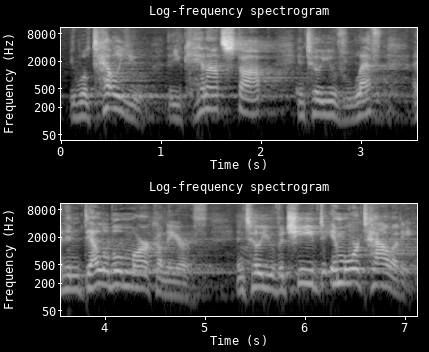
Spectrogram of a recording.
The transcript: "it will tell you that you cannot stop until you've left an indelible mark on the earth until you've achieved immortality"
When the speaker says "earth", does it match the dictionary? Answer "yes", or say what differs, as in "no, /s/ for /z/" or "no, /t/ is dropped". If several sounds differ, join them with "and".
yes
